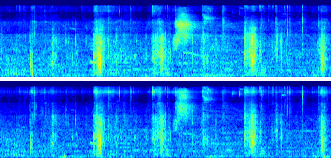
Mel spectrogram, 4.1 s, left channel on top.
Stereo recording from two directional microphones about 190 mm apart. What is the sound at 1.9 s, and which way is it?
Vehicle, 20° left (ahead or behind).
